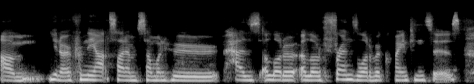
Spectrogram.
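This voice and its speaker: Somewhat breathy, a woman speaks with an Australian accent and fairly even intonation. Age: 20s. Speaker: lived experience advisor. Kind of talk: panel discussion. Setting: video call.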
